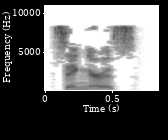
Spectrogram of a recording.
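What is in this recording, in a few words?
"singers", British English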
